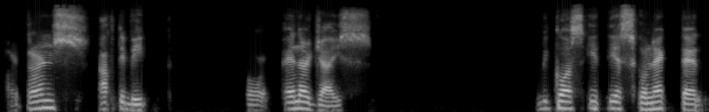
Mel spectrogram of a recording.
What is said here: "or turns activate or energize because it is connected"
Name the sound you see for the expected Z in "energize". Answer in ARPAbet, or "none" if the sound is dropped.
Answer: S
